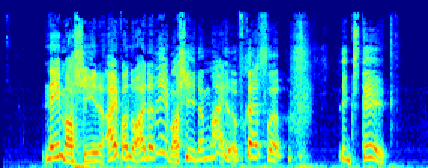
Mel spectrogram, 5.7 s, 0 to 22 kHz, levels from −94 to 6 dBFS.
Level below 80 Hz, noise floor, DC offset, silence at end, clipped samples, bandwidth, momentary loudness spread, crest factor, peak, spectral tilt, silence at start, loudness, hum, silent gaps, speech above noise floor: -38 dBFS; -59 dBFS; under 0.1%; 0.5 s; under 0.1%; 16.5 kHz; 15 LU; 20 dB; -2 dBFS; -3.5 dB/octave; 0.6 s; -20 LUFS; none; none; 40 dB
